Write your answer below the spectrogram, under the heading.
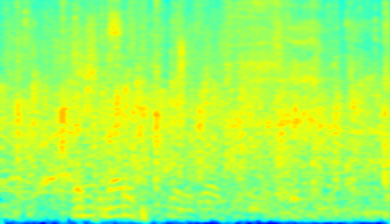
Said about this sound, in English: Let's give him a massive round of applause.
